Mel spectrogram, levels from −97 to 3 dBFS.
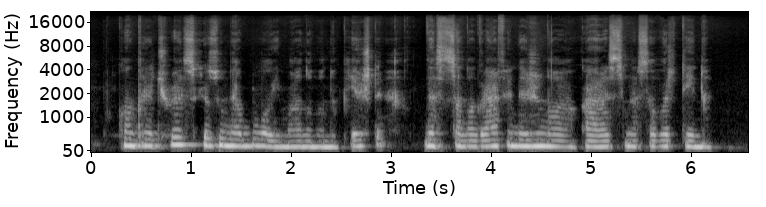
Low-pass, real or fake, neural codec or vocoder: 19.8 kHz; fake; codec, 44.1 kHz, 7.8 kbps, Pupu-Codec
